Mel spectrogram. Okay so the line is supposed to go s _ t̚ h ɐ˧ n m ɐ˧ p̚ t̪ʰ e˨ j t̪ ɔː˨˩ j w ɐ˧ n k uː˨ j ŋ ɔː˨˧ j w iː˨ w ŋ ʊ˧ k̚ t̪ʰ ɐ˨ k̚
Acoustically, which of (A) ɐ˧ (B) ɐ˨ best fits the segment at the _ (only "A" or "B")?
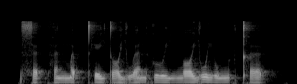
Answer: B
